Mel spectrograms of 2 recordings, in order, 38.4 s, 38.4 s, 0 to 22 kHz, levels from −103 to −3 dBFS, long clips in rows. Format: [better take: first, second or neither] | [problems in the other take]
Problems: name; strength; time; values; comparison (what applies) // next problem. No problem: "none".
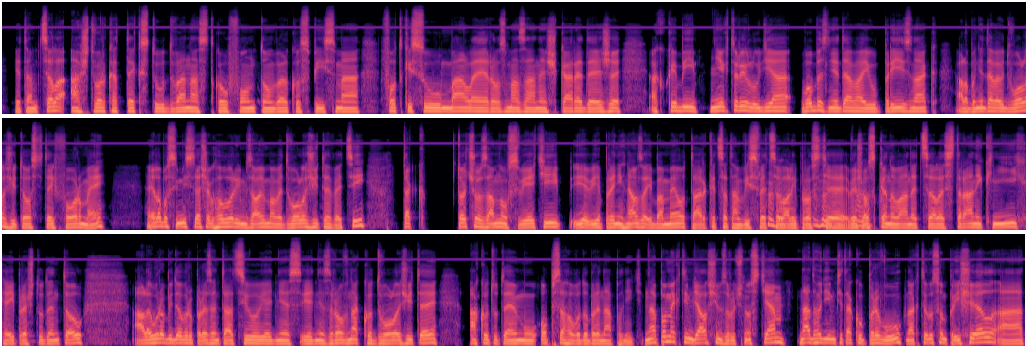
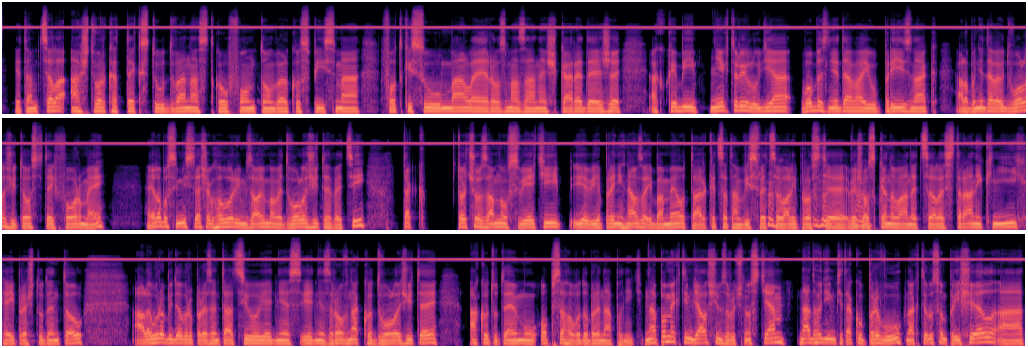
first | high-pitched whine; loud; throughout; 8.5 kHz, 6 dB below the speech; faint in the first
